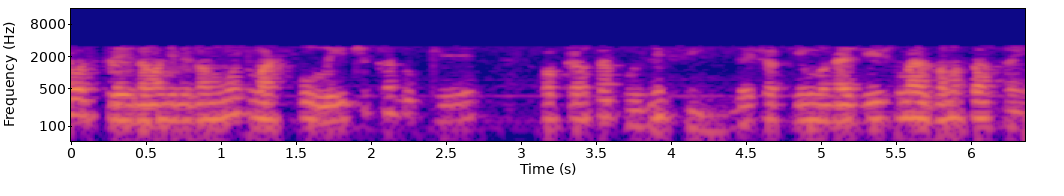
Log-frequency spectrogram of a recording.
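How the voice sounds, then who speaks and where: A man speaks at a moderate speed while noticeable noise sounds in the background. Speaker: university administrator chairing a meeting. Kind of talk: online work meeting. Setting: video call from home bedroom. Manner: soft-spoken. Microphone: sounds muffled.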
